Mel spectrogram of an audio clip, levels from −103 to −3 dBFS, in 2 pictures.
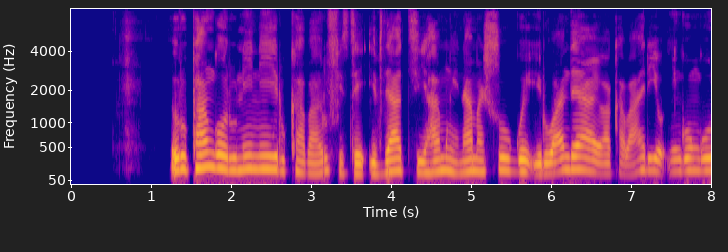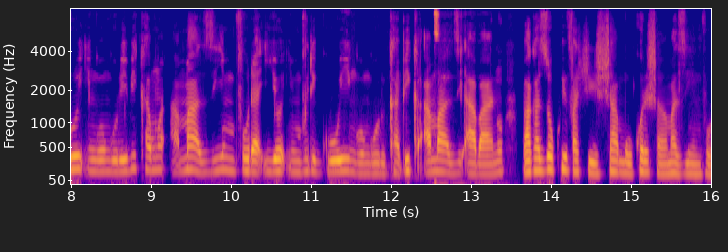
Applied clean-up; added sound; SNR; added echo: neural mask model DeepFilterNet 3.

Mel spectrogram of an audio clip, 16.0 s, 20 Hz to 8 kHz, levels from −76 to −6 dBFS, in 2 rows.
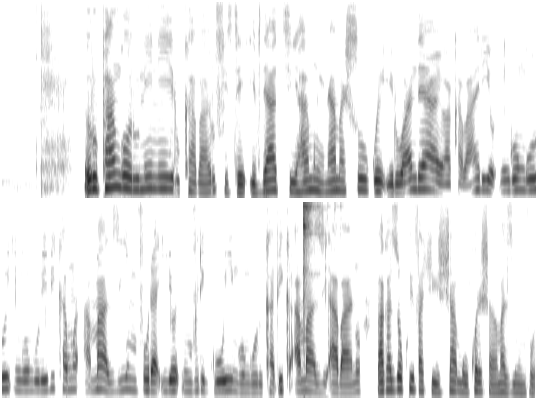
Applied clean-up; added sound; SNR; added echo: classical method spectral subtraction.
